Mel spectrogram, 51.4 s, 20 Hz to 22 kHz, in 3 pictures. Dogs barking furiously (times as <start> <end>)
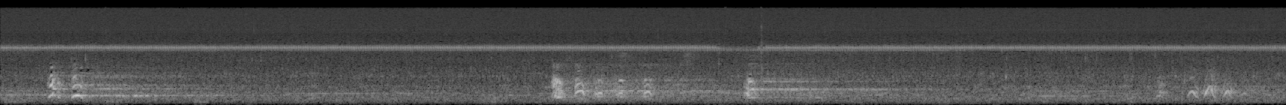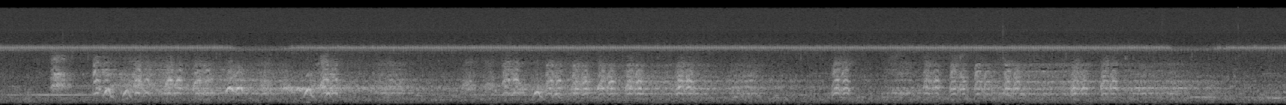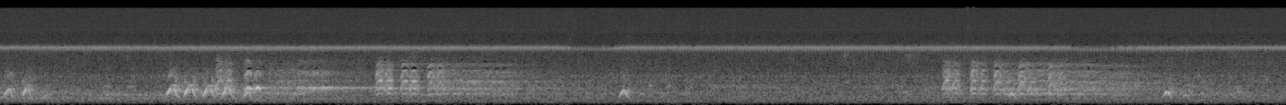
23.4 26.6, 39.3 40.4, 46.9 48.9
